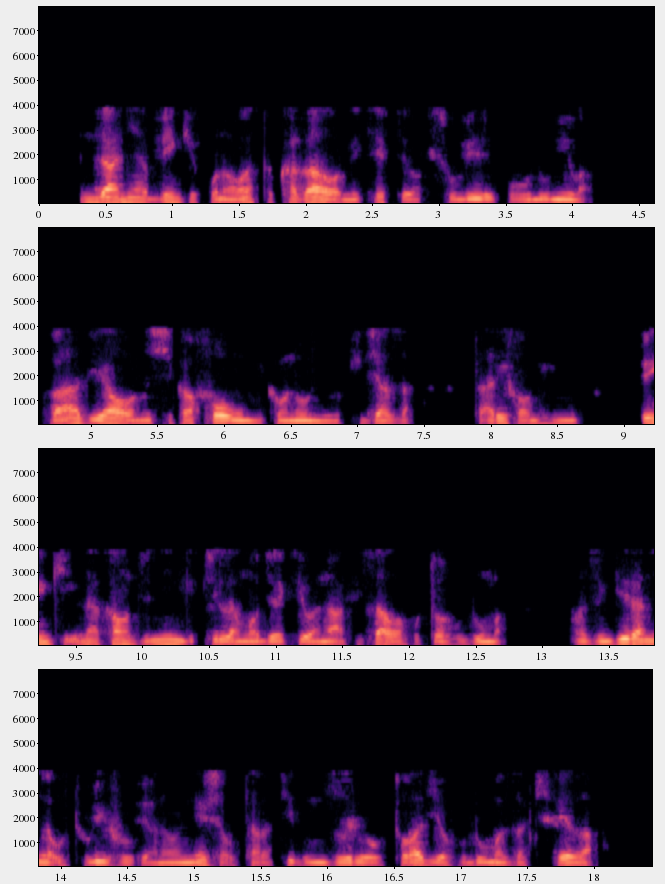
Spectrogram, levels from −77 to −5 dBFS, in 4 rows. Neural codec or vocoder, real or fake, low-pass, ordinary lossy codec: codec, 16 kHz, 0.8 kbps, ZipCodec; fake; 7.2 kHz; AAC, 16 kbps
